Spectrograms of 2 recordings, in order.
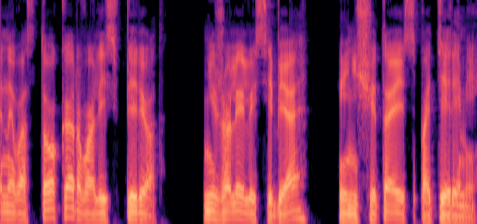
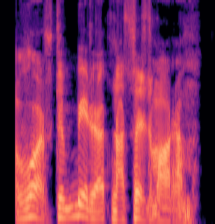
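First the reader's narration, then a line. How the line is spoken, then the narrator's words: Hoarse, strained. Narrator (Russian): хрипло выдавил из себя Торин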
